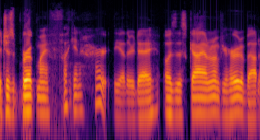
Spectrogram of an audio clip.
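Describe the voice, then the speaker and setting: A plain, everyday voice from a man, fairly low in pitch with fairly even intonation, sounding dry and close with no echo over a quiet background. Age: 20s. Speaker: podcast co-host. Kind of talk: casual chat.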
